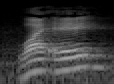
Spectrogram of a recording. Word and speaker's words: Yahweh: Now, when the consonants are added, the word is very easy to pronounce. YAHWEH is Yahweh.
